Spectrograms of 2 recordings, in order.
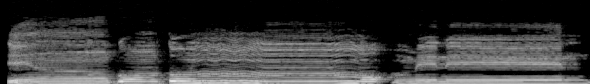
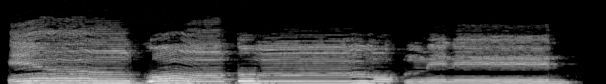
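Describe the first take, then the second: No difference in how they are said.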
